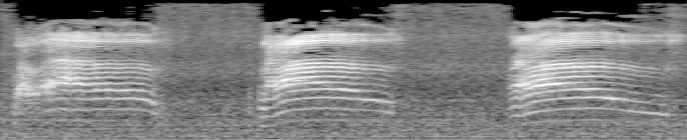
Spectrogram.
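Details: Domestic cat meowing incessantly: three drawn-out, nasal meows about a second long each, spaced roughly every one and a half seconds, each rising then sliding down in pitch, over a faint low background hum.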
